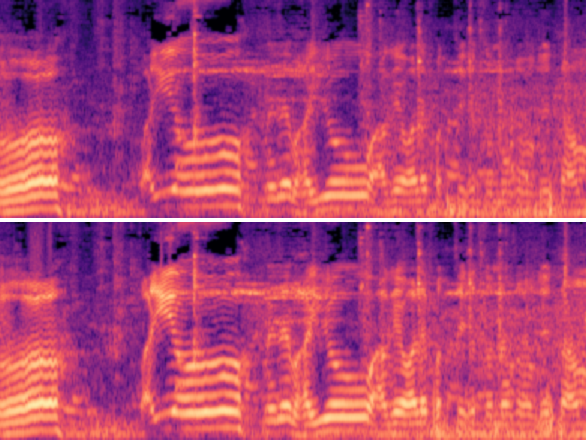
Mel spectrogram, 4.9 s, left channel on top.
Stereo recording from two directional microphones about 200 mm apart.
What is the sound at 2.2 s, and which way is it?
Speech, 25° right (ahead or behind).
